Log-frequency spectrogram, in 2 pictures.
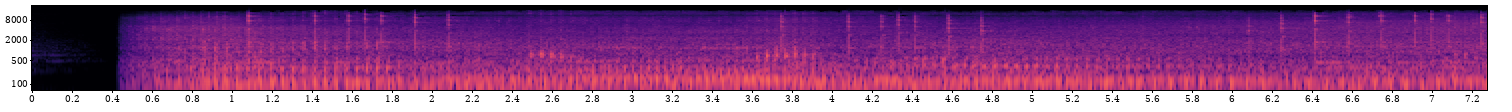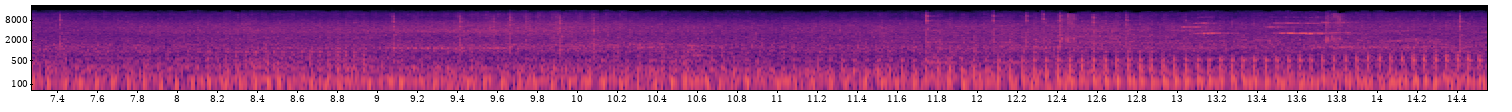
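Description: Motorcycle engine running steadily as the bike is ridden, starting suddenly about half a second in. A few short high-pitched beeps come near the end.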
